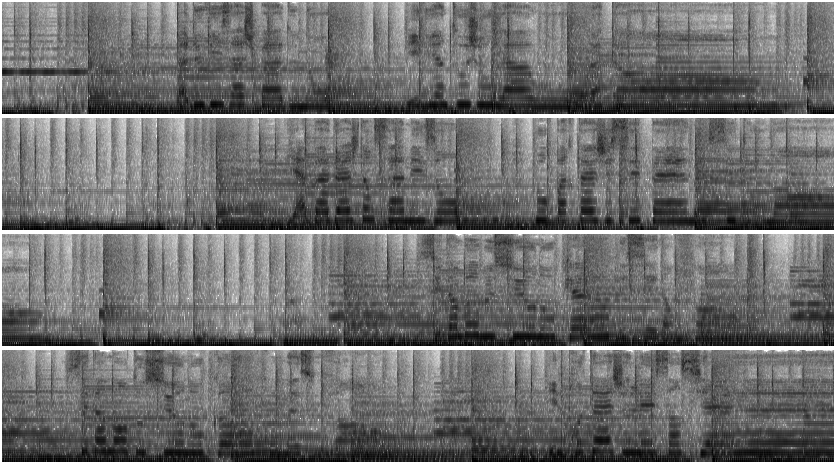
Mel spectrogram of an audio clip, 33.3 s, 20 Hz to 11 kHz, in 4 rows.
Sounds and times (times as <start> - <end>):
Music: 0.0 - 33.2.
